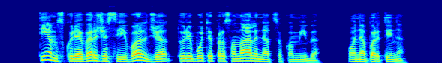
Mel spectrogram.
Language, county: Lithuanian, Kaunas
